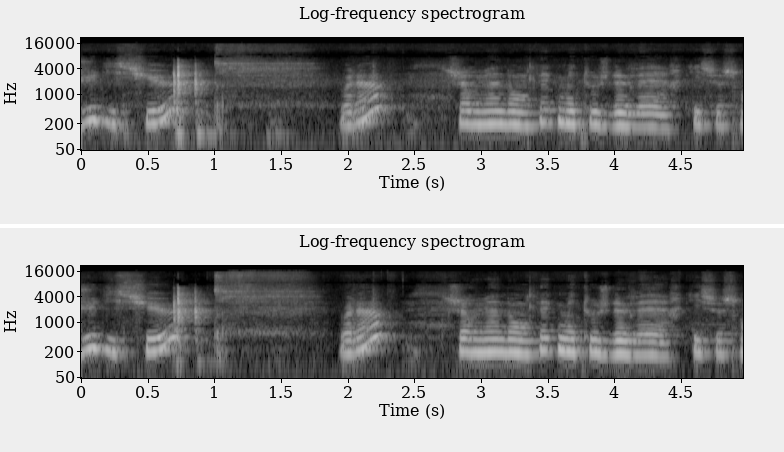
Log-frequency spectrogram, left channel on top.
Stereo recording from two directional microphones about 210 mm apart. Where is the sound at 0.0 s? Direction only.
40° right (ahead or behind).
